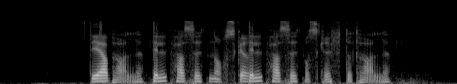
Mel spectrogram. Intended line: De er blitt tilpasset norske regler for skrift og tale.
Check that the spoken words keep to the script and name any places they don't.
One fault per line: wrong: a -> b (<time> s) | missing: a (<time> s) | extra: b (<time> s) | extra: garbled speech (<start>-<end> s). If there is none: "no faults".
wrong: blitt -> tale (1.2 s)
wrong: regler -> tilpasset (2.5 s)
